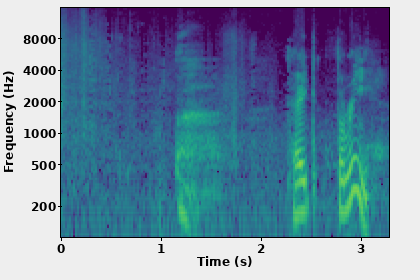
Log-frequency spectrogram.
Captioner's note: sighs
